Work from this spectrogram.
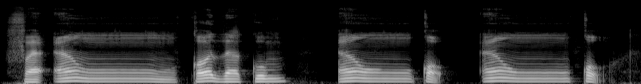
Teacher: ketika bertemu dengan qaf, fa-anqadakum, anqo, anqo, itu menjadi lebih kental. Artinya, ingatlah bahwa ikhfa beresonansi di dalam mulut.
